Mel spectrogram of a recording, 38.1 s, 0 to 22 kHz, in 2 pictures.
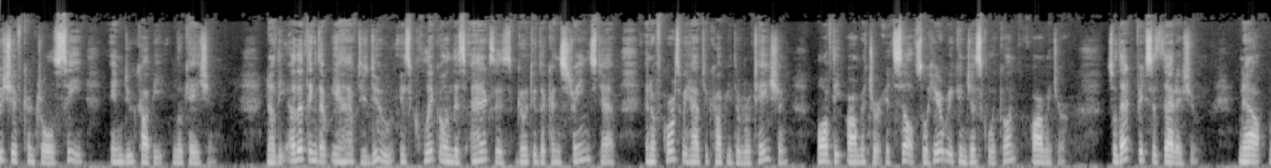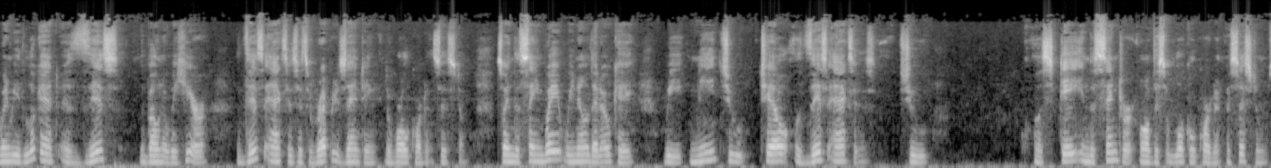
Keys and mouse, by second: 0.9 ctrl+shift+c, 2.7 click, 6.3 right click, 7.8 click, 9.6 click, 11.3 click, 13.4 click, 15.3 click, 18.2 shift+middle click, 19.2 middle click, 22.8 right click.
